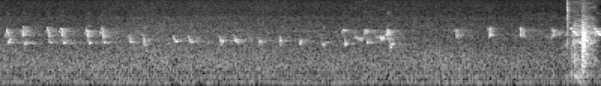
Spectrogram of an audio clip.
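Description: A small bird chirping over and over in short, quick, high chirps that slide downward, two or three a second, with a brief pause past the middle before they start again.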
